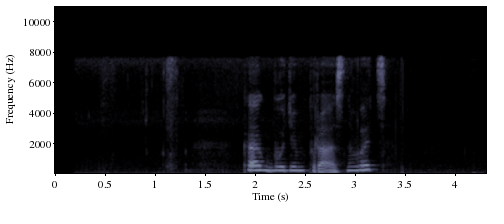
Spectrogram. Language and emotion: Russian, neutral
